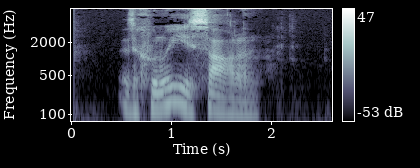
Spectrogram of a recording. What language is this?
Kabyle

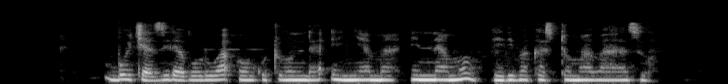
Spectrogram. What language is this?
Ganda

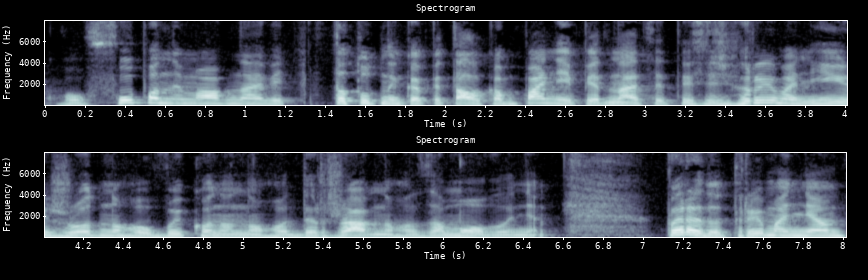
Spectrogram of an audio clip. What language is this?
Ukrainian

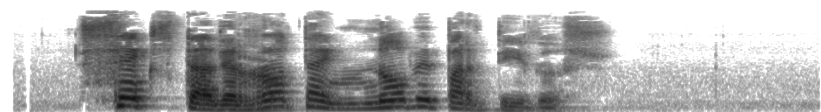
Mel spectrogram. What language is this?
Galician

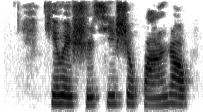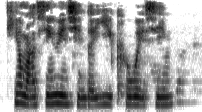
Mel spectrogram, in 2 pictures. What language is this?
Chinese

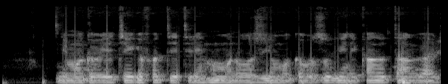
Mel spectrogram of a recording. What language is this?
Kinyarwanda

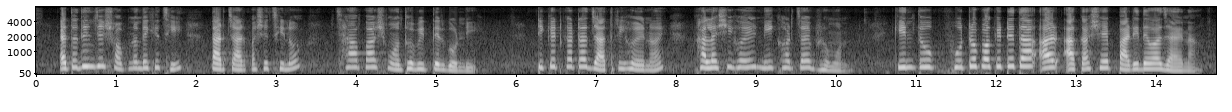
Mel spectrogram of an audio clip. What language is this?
Bangla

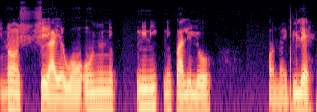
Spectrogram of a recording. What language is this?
Yoruba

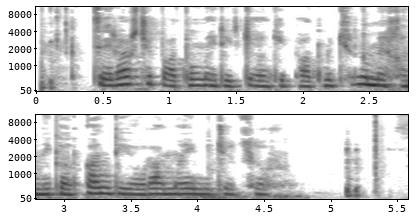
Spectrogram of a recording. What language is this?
Armenian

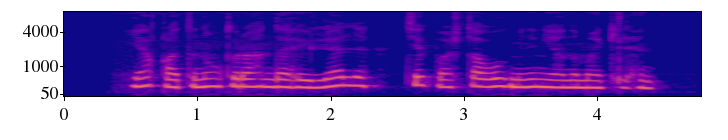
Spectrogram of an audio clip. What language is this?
Bashkir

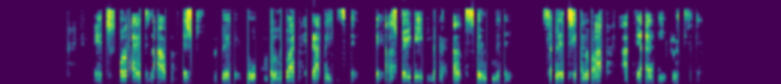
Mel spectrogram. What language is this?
Basque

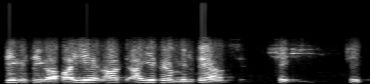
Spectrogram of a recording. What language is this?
Urdu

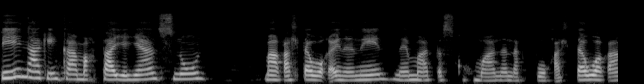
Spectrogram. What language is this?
Papantla Totonac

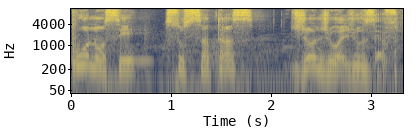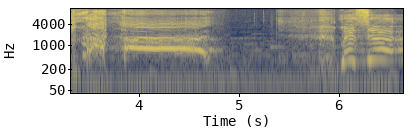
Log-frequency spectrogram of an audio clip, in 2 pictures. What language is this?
French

